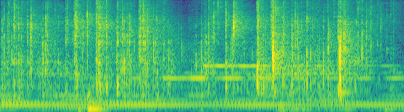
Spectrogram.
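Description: Soft background music with sustained tones, over irregular crinkling and crackling of a foil trading-card pack wrapper being handled and torn open.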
